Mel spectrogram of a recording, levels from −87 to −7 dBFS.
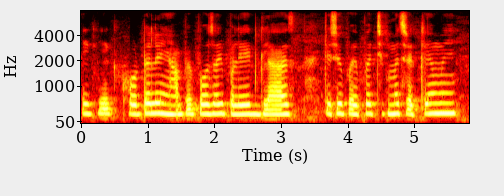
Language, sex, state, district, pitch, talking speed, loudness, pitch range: Hindi, female, Uttar Pradesh, Lucknow, 255 Hz, 165 wpm, -15 LUFS, 245-265 Hz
